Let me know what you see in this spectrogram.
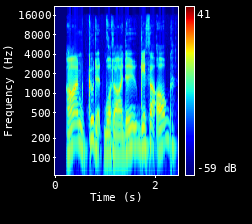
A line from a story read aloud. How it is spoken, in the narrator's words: said Granny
